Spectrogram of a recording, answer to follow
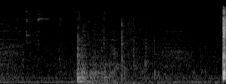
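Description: Faint handling of a camping stove and cooking pot: a soft knock a little under a second in and a light click shortly after, over low room tone.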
